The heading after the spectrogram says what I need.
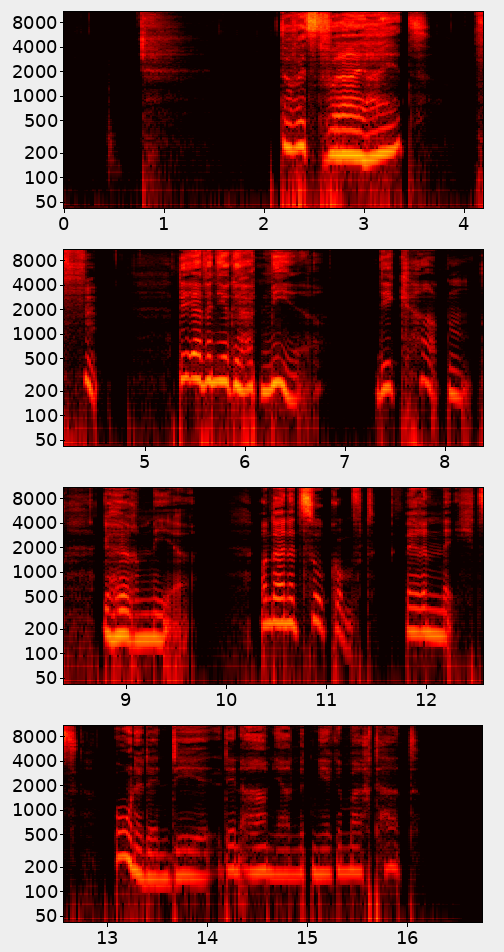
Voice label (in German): anthagonistin sprecherin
